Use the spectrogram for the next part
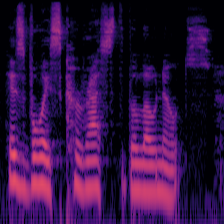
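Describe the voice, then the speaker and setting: A woman reading a children's picture book aloud in an expressive storytelling manner. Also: on the low side, takes it slowly. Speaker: read-along reader.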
